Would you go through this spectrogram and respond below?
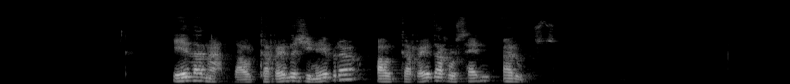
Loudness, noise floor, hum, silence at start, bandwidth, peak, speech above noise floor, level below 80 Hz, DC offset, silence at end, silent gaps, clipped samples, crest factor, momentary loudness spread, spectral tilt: -30 LUFS; -79 dBFS; none; 1.75 s; 10 kHz; -12 dBFS; 50 dB; -86 dBFS; under 0.1%; 2.4 s; none; under 0.1%; 22 dB; 9 LU; -5.5 dB/octave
